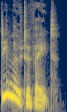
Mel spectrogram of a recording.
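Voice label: "demotivate", British English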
